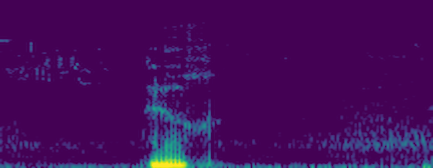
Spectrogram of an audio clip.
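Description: Faint birdsong chirps over a soft, steady wash of sea waves. About one and a half seconds in, a single short, low-pitched voice sound, like a murmured syllable, is the loudest thing.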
